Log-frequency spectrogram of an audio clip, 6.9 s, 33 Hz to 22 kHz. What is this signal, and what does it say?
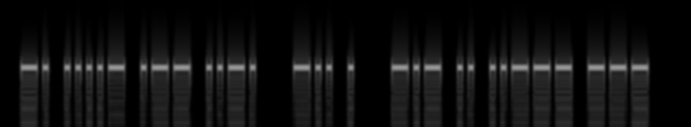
Morse code, heard as a keyed tone, about 22 wpm, 700 Hz. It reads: N4WF DE KI2O
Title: USA Callsign DE Callsign - 4 Characters - 22wpm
